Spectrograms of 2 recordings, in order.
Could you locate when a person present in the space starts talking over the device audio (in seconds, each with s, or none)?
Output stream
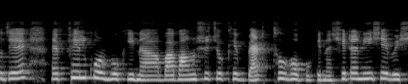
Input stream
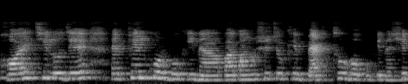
none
